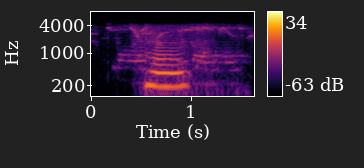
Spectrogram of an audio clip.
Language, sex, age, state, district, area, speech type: Hindi, female, 45-60, Bihar, Madhepura, rural, conversation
